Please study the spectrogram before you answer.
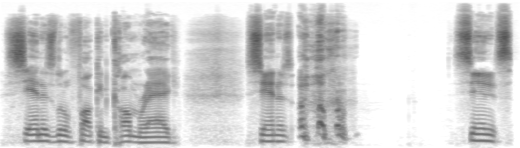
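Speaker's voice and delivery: half-held Brooklyn Santa breaking into laughs; Brooklyn Santa Claus. Pretend. Comedian laughing at his own Santa joke, mock Brooklyn Santa. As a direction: crack up while playing Santa. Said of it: "is my impression of Santa Claus".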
